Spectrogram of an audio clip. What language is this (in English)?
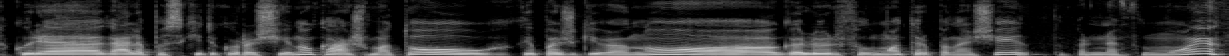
Lithuanian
